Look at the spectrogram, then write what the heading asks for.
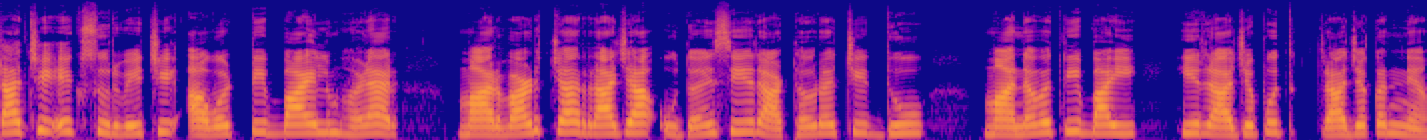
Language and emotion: Goan Konkani, neutral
